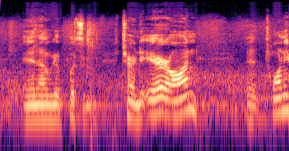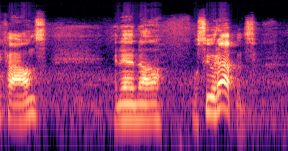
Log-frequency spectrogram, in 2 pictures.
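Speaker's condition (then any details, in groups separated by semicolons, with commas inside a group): No condition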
